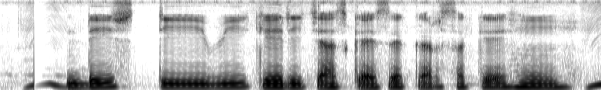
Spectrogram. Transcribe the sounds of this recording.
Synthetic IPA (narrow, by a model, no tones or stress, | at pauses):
ɖisʈibikeɾɪt͡ʃaːɾd͡ʒkɛ̰ːsekɐ̰ɾsəkḛɦĩː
